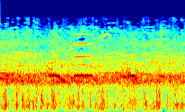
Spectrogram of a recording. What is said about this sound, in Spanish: Solo al siguiente amanecer las grullas vuelan de nuevo para alimentarse en los campos de maíz cercanos.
